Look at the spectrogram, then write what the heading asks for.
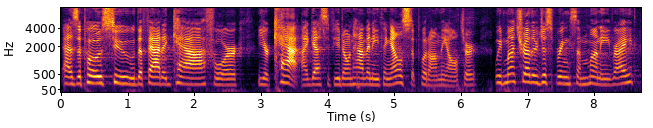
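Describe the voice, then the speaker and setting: A woman pastor giving a sermon, unhurried and measured, with wry asides, speaking English as a second language after Russian. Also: mid-range voice, pushed and bright, smooth.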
